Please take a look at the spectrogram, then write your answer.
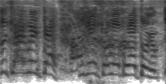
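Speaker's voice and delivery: very high mock shriek; frantic argument. Bickering partners seconds before the show, frantic screeching. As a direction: screech it in a hammed-up row.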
